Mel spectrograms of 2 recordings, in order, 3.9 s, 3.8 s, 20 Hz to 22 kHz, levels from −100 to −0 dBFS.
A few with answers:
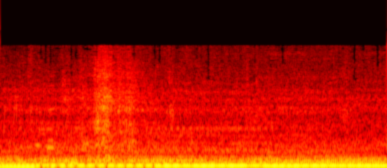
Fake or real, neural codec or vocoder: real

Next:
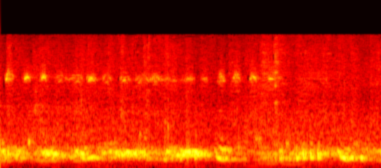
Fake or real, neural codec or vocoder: real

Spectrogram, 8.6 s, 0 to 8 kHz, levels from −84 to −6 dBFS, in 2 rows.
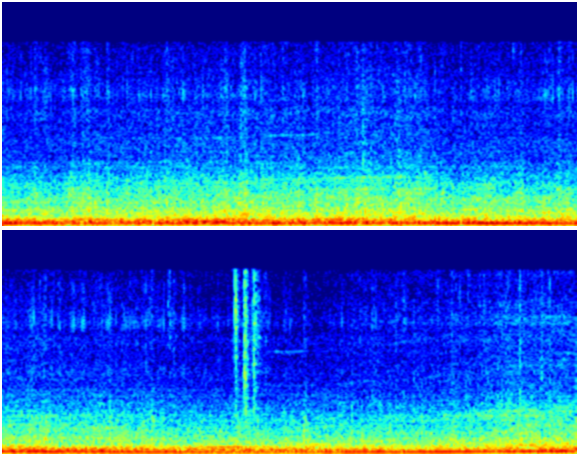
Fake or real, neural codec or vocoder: real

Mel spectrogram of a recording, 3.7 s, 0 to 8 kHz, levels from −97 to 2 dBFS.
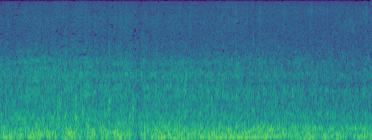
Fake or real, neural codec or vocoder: real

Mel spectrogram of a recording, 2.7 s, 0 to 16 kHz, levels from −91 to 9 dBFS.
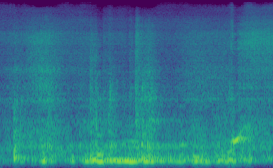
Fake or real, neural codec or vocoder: fake, autoencoder, DAC-VAE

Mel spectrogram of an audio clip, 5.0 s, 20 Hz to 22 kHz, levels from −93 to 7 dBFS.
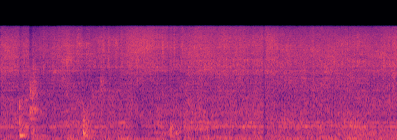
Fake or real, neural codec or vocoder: fake, codec, SNAC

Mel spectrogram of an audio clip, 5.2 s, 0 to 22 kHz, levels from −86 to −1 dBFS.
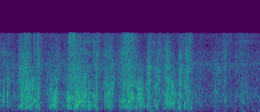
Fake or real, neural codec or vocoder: real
